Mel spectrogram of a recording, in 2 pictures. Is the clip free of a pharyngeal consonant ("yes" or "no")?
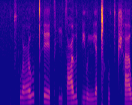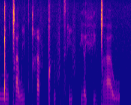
no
